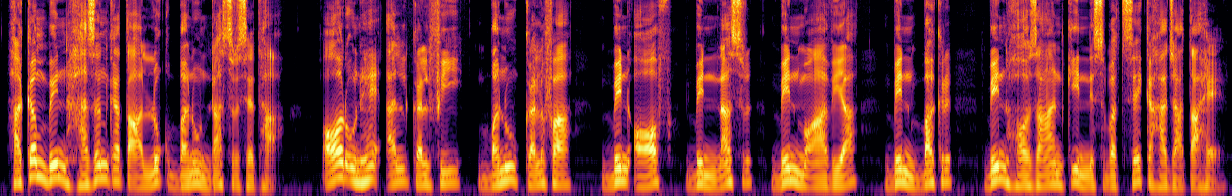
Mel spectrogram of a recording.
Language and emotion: Urdu, neutral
